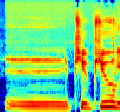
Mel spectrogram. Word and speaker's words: Piou Piou: How do you pronounce it? Poi poi poi poi. The little the children Piou Piou. Piou Piou.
